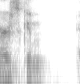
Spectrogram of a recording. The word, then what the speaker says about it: Erskine: Erskine. – Erskine, is it? – Yeah, I think Yeah.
